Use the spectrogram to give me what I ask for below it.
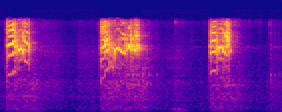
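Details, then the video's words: Ashy tailorbird (sogon), a caged bird, in a recording used as therapy to get a bird that has stopped singing to sing again: three short, high, squeaky, harsh bursts about one second apart, in a small room. "TERAPI SOGON MACET langsung GACOR DENGAR PANCINGAN INI"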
